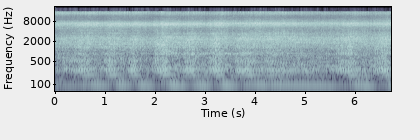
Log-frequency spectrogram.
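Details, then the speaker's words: Carbureted Suzuki Cultus after CDI and ignition coil replacement: engine held at fast constant speed, steady hiss with no stumbles or surges. "लेकिन engine constant speed प इसका जो है इस च रहा है"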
